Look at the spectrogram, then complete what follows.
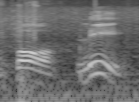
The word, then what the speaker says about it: bolígrafo: But for now, just know that when you see one of those accents, it's there to tell you I'm special, and you got to say me a little bit stronger. Okay? So we're going to say that syllable a little stronger than the other ones.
